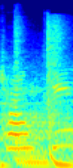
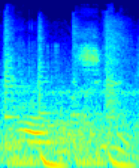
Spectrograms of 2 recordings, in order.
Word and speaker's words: Chongqing: Lia, is it Chong Ching or Chong Cching? Chongching. Chongching. Ah, Chong Ching. Ang tamang pronunciation.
